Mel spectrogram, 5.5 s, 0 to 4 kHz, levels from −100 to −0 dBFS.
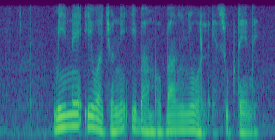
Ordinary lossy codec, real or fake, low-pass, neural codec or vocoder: none; real; 3.6 kHz; none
